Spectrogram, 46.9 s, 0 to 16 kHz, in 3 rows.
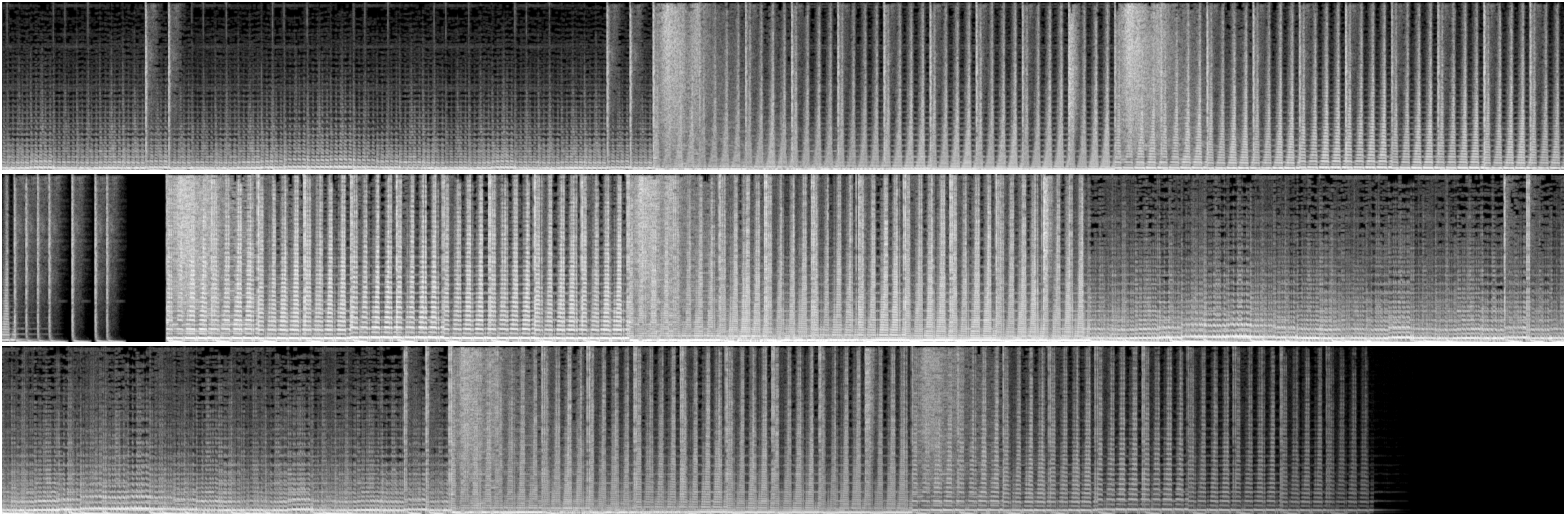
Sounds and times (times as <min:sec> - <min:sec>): Dubstep: 0:00.0 - 0:15.8, 0:17.3 - 0:44.3
Techno: 0:00.0 - 0:16.2, 0:17.3 - 0:44.9.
